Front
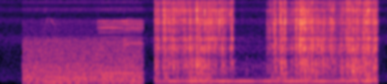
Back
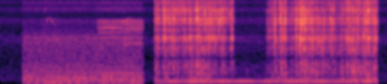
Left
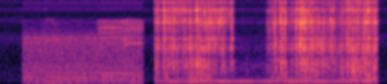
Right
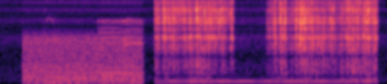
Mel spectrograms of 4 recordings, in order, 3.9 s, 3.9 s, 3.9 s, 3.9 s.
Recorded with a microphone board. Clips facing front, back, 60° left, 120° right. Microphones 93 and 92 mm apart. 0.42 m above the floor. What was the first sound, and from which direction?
A car horn, 40° right.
